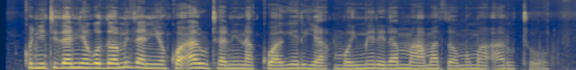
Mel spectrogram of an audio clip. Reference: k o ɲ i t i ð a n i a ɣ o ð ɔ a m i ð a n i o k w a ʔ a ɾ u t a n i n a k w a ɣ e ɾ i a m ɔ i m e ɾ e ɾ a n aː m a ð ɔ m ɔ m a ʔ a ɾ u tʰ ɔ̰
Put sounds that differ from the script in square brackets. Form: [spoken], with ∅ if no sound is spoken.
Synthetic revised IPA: k o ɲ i t i ð a n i a ɣ o ð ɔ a m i ð a n i [ɔ] k w a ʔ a ɾ u t a n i n a k w a ɣ e ɾ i a m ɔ i m e ɾ e ɾ a [m] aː m a ð ɔ m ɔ m a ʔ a ɾ u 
